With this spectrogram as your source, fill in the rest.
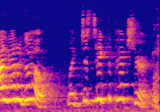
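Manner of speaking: high, loud frantic yell.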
